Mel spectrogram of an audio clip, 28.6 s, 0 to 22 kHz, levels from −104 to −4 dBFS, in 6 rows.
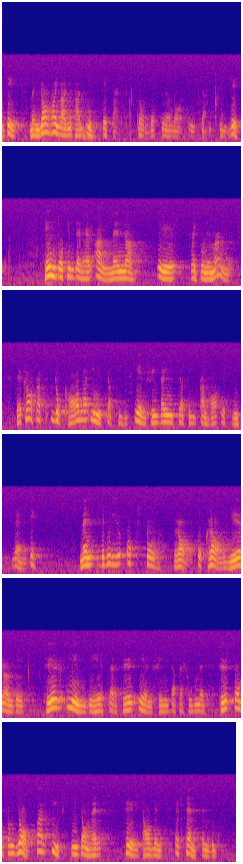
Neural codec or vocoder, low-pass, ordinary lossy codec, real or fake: none; 5.4 kHz; none; real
